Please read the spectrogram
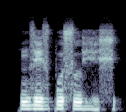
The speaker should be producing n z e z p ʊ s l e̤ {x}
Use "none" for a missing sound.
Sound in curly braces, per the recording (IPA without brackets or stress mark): x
